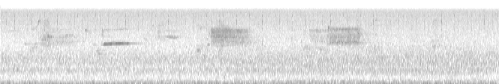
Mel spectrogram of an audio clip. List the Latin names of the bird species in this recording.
Agelaius phoeniceus, Quiscalus quiscula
